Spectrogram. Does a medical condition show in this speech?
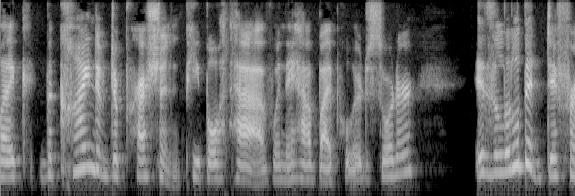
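No.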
